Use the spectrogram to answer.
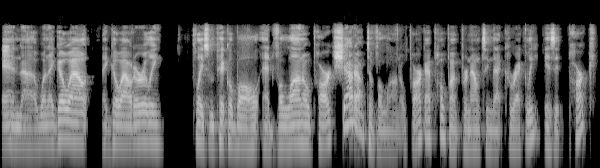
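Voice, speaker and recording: A man's voice: lowish voice, expressive, moderate pace, a bit bright. A middle-aged man hosting a casual solo podcast, telling stories in a rambling, wry and self-deprecating way. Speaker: podcast host.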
